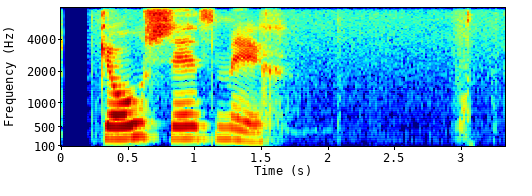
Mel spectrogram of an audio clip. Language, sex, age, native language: Icelandic, female, 6, Icelandic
